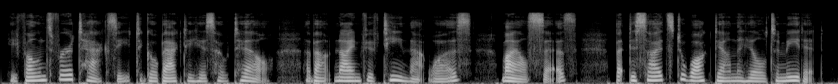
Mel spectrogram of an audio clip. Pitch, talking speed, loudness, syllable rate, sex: 160 Hz, 185 wpm, -21 LUFS, 5.1 syllables/s, female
